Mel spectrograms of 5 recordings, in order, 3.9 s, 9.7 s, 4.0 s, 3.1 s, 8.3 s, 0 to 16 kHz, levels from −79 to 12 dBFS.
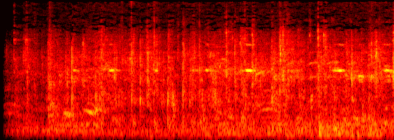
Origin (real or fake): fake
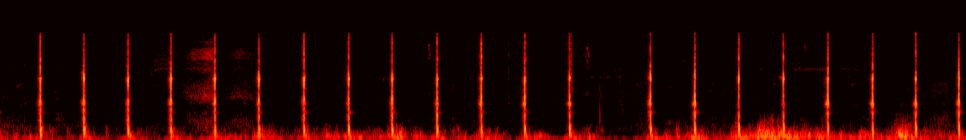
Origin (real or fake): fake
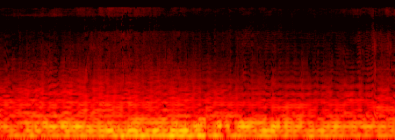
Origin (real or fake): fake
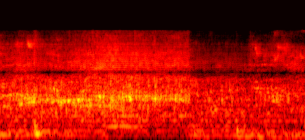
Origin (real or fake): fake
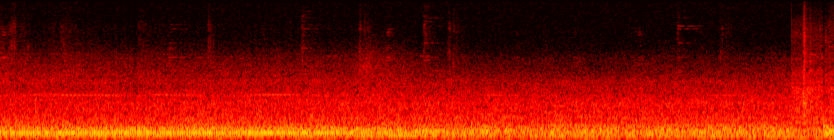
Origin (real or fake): real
